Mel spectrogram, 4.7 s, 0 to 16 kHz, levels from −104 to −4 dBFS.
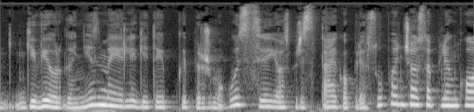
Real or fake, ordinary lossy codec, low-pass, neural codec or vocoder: real; AAC, 96 kbps; 14.4 kHz; none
